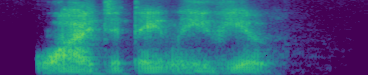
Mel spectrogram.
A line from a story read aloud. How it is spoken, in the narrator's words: Derek snarled at the old man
